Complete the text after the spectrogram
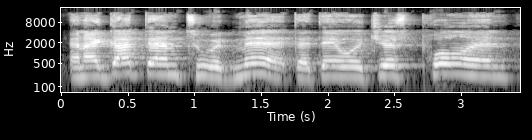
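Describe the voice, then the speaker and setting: A man's voice: high voice, measured pace. A man ranting in a profane, combative monologue, rambling and often asking "right?" as a vlogger.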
